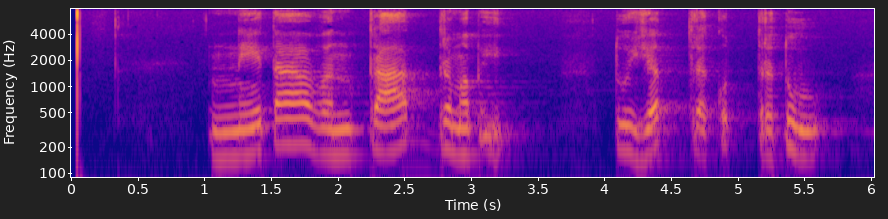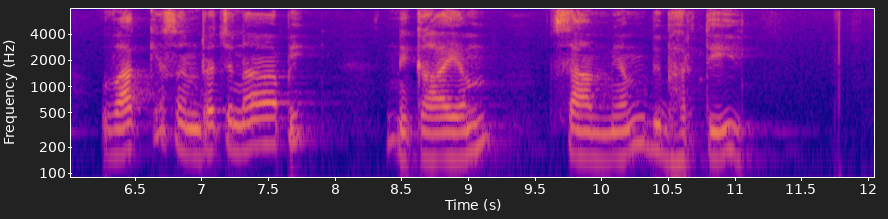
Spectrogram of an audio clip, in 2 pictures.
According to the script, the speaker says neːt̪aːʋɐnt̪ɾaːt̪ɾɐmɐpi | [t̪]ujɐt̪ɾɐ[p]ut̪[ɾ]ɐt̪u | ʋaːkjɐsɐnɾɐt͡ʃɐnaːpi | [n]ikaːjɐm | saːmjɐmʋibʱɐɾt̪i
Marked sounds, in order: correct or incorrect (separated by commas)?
correct, incorrect, correct, correct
